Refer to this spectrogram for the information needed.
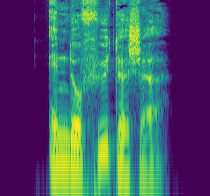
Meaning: inflection of endophytisch: 1. strong/mixed nominative/accusative feminine singular 2. strong nominative/accusative plural 3. weak nominative all-gender singular
- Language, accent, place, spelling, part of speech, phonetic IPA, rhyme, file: German, Germany, Berlin, endophytische, adjective, [ˌɛndoˈfyːtɪʃə], -yːtɪʃə, De-endophytische.ogg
